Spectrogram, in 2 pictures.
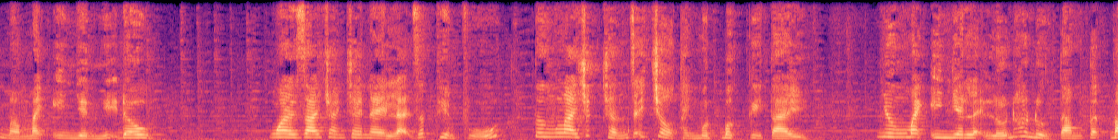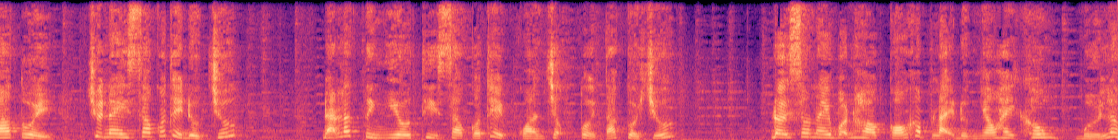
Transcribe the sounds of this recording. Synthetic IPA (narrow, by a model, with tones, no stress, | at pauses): maː˨˩ma̰˧˨jŋ̟ʔi˧ɲi˧ənŋḭ˧˥ɗə˧w | ŋwaː˨˩jzaː˧t͡ɕwaː˧nt͡ɕa˧jna˨˩jla̰ː˧˨jzə˦˥t̚t̪ʰi˧ənfu˨˦ | t̪ɨ˨əŋlaː˧jt͡ɕa˦˥k̚t͡ɕa˨˦nsɛ̰˧˥t͡ɕəː˧˩t̪ʰa˨˩ŋ̟mo˨˩t̚ɓə˨˩k̚ki˨˩t̪a˨˩j | ɲɨ˧ŋma̰˧˨jŋ̟ʔi˧ɲi˧ənla̰ː˧˨jləː˨˦nɦəː˧nɗɨ˨˩əŋt̪aː˨˩mt̪ə̰˧˨nɓaː˧t̪u˧˩əj | t͡ɕwḭ˧˨ənːa˨˩jsaː˧wkɔ˨˦t̪ʰe˧˩ɗɨ˨˩ək̚t͡ɕɨ˦˥ək̚ | ɗa̰ː˧˥la˦˥t̚t̪ï˨˩ŋ̟ʔi˧əwt̪ʰi˨˩saː˧wkɔ˨˦t̪ʰe˧˩kwaː˧nt͡ɕɔ̰˧˨wŋ͡mt̪o˧˩jt̪aː˦˥k̚t̪u˧˩əjt͡ɕɨ˦˥k̚ | ɗə̰ː˧˨jsa˧wna˧˩jɓɔ̰˧˨nɦɔ̰˧˨kɔ˨˦ɣa˨˩p̚la̰ː˧˨jɗɨ˨˩ək̚ɲa˧wɦa˧jxə˧wŋ͡mməː˨˦jlaː˨˩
